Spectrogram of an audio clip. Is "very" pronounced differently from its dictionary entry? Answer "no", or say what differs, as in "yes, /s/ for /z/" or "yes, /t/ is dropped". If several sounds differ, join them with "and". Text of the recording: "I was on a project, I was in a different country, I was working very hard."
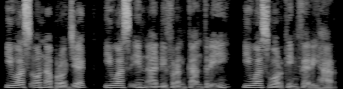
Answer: yes, /f/ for /v/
